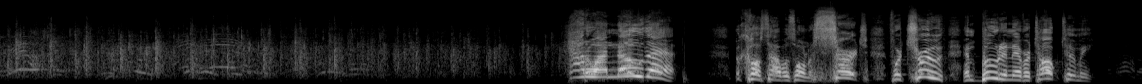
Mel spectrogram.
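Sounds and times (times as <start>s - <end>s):
audience clapping hands: 0.0s - 6.5s
speech: 6.0s - 6.8s, 7.4s - 11.0s.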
